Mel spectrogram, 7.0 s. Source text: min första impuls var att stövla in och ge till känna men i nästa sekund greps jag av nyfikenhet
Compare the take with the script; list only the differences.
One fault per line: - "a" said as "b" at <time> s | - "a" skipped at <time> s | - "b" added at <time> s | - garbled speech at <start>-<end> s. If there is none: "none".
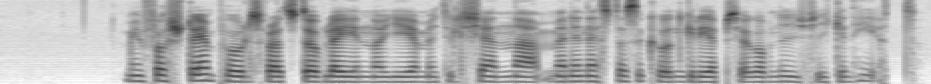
- "mig" added at 3.1 s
